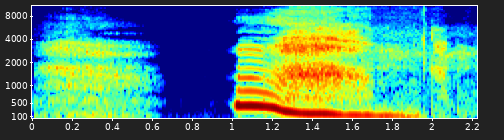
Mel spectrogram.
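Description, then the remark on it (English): A single big, drawn-out yawn: a breathy intake, then a loud voiced groan that slides steadily downward in pitch and trails off into a breathy exhale, with no talking. “Yep, that's a giant yawn.”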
